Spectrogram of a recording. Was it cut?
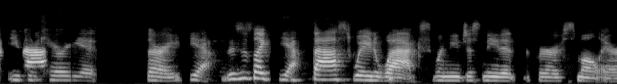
no; 0 cuts

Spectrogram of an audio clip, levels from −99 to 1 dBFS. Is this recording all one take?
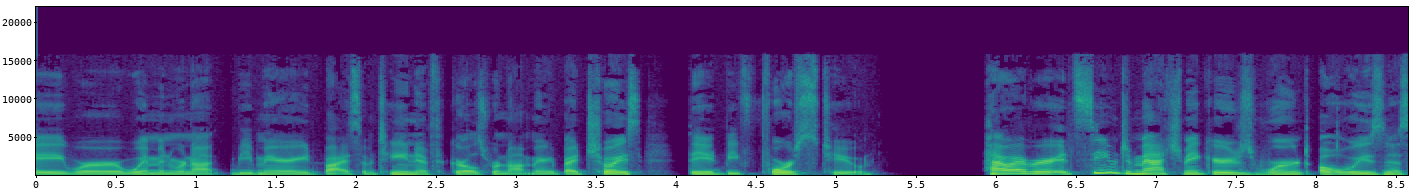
yes; 0 cuts

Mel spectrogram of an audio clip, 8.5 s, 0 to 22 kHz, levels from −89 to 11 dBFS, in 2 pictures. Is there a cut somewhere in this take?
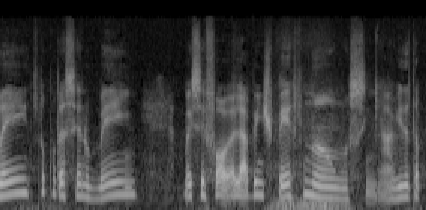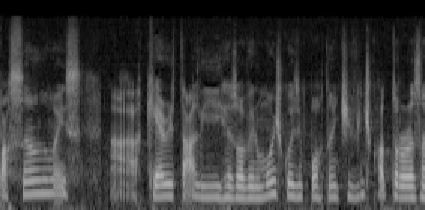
yes; 1 cut; at 5.3 s

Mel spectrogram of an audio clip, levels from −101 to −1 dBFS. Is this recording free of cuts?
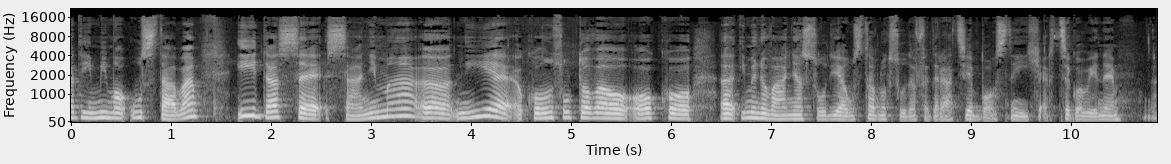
yes; 0 cuts

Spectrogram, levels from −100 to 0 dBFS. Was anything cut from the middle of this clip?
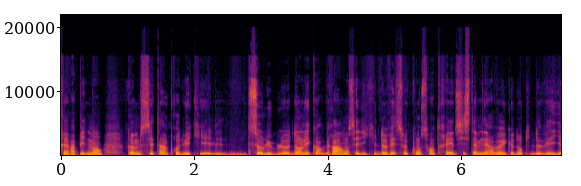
yes; 1 cut; at 5.9 s

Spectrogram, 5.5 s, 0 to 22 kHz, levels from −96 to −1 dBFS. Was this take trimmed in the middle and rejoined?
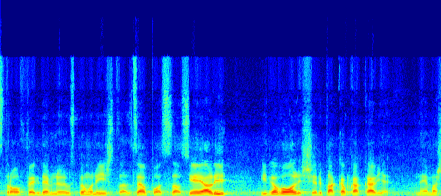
yes; 4 cuts; at 1.6 s, 2.4 s, 3.4 s, 4.0 s

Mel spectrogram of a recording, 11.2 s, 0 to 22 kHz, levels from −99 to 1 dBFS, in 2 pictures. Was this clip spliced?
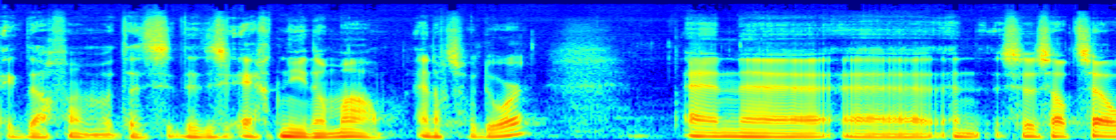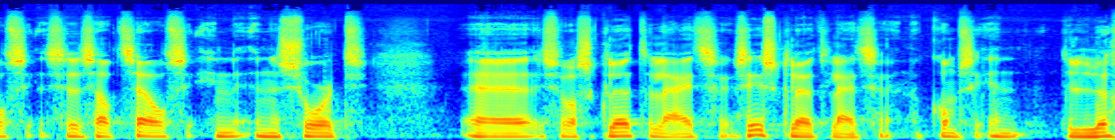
yes; 2 cuts; at 2.2 s, 5.7 s

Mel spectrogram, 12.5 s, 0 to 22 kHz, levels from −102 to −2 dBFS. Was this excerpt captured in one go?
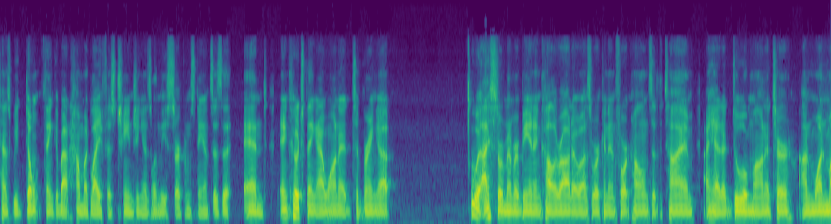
no; 6 cuts; at 1.4 s, 2.3 s, 4.1 s, 4.6 s, 7.1 s, 10.5 s

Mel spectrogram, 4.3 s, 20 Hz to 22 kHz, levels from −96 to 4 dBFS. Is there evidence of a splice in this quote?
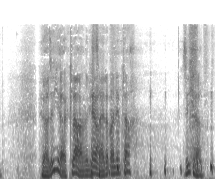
no; 0 cuts

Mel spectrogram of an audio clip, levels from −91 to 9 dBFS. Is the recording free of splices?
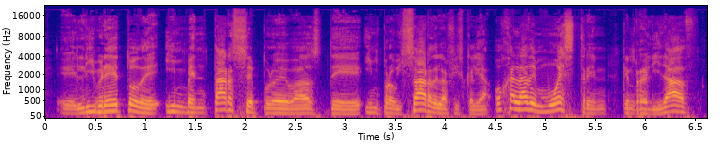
no; 1 cut; at 5.7 s

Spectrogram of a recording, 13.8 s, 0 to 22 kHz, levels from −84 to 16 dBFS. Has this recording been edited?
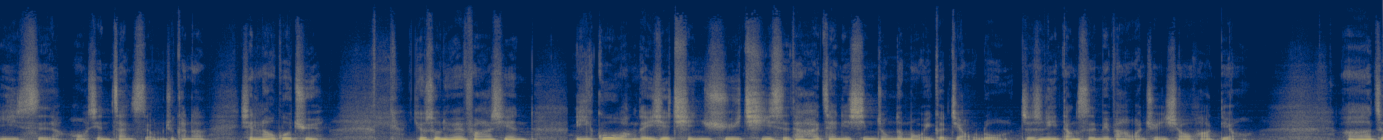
yes; 1 cut; at 5.7 s

